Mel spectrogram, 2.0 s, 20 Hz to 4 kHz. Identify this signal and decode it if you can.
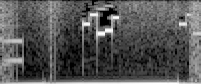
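Five-tone selective call (ZVEI), heard as quick runs of five tones, tones of about 70 ms. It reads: 88560
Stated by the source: Five-tone ZVEI selective call received on an SDR.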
